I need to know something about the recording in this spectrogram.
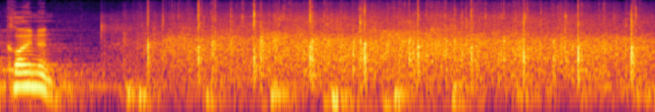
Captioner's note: applause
